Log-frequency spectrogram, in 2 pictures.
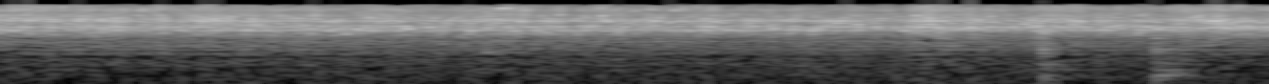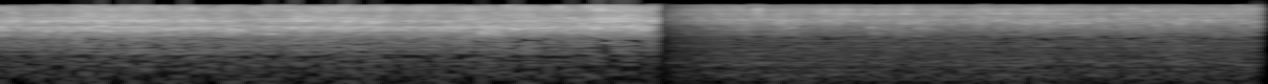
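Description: Parboiled bitter gourd pieces sizzling as they fry in hot oil in a pan, stirred with a metal spoon. The sizzle drops suddenly to a softer level about seven seconds in.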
